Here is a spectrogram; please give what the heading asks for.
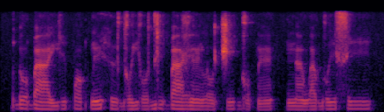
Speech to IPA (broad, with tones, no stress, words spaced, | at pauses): ɗo˧ɓaː˨ ji˧pɔ˨ k͡pĩ˦hɨ˨ do˧jo˨˦ di˧ɓa˧ ɣɛ̃˧ lo˨t͡ʃi˦ ɡo˨pɛ̃˦ | nã˨wa˧ɡʷiː˧siː˦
